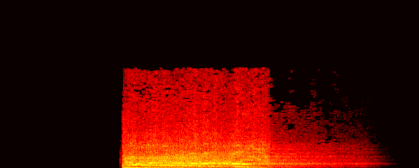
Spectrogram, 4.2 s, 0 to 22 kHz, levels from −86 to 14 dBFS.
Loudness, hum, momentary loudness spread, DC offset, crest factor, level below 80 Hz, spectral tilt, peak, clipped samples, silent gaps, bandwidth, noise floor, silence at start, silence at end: -16 LUFS; none; 19 LU; under 0.1%; 14 dB; -32 dBFS; -4.5 dB/octave; -4 dBFS; under 0.1%; none; 13.5 kHz; -55 dBFS; 1.2 s; 0.95 s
